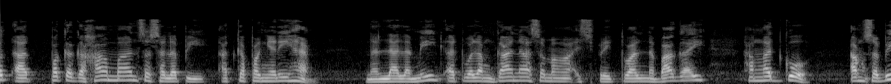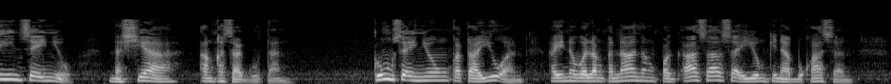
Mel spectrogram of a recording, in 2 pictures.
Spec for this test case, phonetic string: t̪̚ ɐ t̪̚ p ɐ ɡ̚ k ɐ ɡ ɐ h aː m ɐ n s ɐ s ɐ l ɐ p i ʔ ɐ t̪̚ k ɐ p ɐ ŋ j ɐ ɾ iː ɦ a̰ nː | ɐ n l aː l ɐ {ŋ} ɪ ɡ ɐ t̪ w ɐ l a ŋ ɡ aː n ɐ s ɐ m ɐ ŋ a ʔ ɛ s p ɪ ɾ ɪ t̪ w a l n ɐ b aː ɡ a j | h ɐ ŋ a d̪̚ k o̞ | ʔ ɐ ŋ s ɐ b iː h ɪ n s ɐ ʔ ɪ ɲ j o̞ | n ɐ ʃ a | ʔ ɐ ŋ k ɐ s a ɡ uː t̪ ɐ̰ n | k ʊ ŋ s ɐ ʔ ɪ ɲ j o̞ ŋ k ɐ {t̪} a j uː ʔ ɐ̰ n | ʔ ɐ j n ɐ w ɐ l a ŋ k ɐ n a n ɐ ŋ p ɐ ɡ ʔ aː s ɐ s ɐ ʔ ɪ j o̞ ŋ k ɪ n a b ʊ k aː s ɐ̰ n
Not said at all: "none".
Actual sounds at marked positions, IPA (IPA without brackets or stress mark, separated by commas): m, t̪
